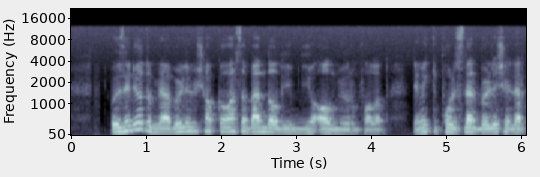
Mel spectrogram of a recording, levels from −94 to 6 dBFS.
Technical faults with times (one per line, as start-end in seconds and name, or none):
0.00-6.08 low bit depth with noise shaping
